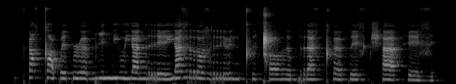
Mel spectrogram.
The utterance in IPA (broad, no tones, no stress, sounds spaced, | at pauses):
pʰ ʉ z tˤ u p e p ɹ œ b i n j u j a n r e j a z r ɔ z r ʉ n tʰ ɨ ǁ ɔ ɦ ə b r a z tʰ œ p e z t͡ʃʰ a h e z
